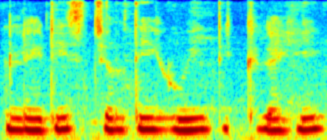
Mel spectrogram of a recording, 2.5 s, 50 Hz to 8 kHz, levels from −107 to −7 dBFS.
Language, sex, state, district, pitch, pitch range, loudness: Hindi, female, Himachal Pradesh, Shimla, 205 Hz, 200-210 Hz, -13 LUFS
